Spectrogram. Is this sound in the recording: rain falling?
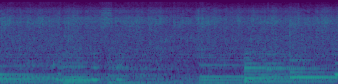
yes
